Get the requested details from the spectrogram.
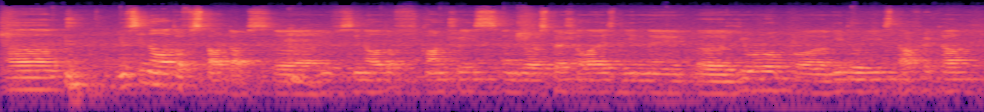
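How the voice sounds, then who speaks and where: Slow, halting man asking questions. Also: on the low side, fairly even intonation. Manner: halting, many fillers and restarts. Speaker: event host asking questions. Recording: echoey far-off room with noise.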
